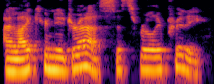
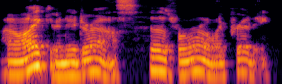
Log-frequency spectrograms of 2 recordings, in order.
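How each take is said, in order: First: Sincere. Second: Mock a friend's dress with a sour, dry compliment; sarcastic. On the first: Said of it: "which one I was being sincere". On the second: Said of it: "which one I was being sarcastic". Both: Shown as a demonstration.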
